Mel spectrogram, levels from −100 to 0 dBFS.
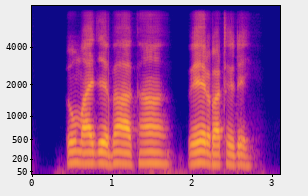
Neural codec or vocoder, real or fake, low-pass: codec, 16 kHz, about 1 kbps, DyCAST, with the encoder's durations; fake; 7.2 kHz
